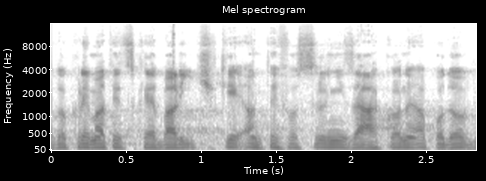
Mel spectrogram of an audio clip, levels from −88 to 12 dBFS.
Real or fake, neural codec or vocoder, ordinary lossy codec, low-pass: real; none; Opus, 32 kbps; 14.4 kHz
